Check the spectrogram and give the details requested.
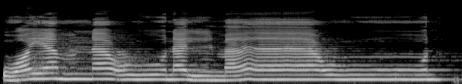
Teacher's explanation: میم کا اظہار ہوگا، میم پر غنہ نہیں کریں گے، واو مدہ ہے، ایک الف کے برابر کھینچ کے پڑھیں گے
